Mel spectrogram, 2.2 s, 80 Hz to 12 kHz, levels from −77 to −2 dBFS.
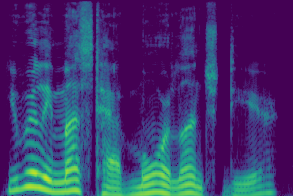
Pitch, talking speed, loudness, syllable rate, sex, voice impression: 140 Hz, 190 wpm, -17 LUFS, 4.0 syllables/s, male, masculine, adult-like, very middle-aged, relaxed, weak, slightly dark, hard, slightly muffled, raspy, cool, intellectual, slightly sincere, slightly calm, very mature, slightly friendly, slightly reassuring, wild, slightly sweet, slightly lively, slightly kind, slightly intense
